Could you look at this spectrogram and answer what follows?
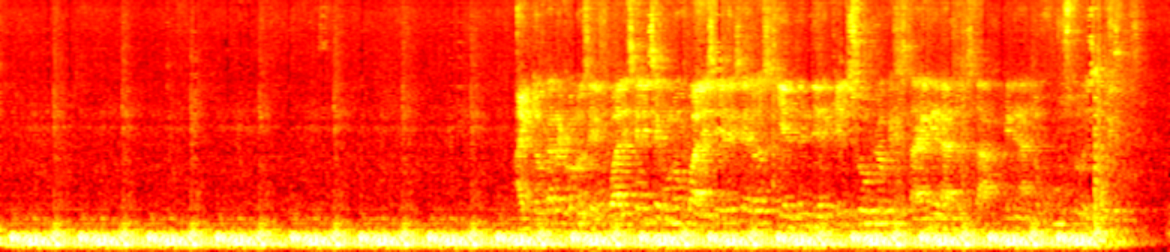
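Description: Low, rumbling heart sounds with repeated thumps and a continuous murmur after the second sound; a voice overlaps the second half. Diastolic murmur.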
